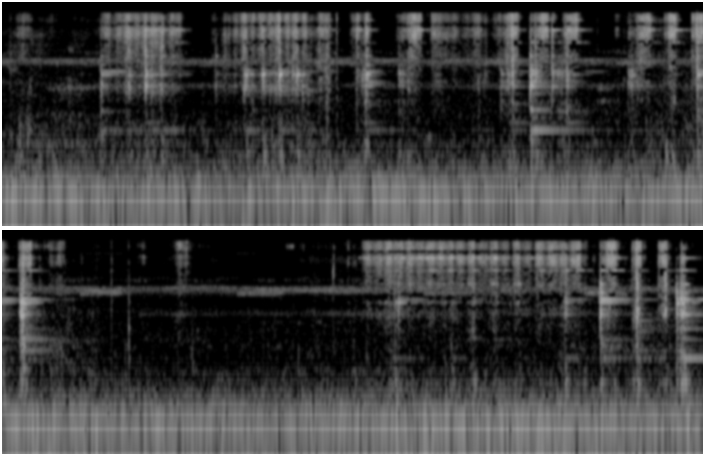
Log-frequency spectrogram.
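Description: Hand brush scrubbing rust off a bare steel wheel-hub face: irregular scraping with scattered small metallic clicks and clinks, over a steady low hum.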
